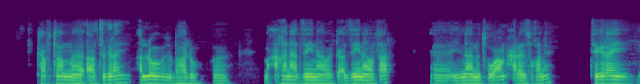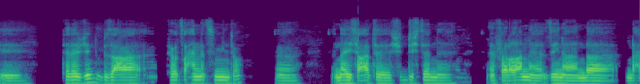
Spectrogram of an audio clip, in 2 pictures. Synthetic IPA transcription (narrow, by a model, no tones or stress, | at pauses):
kʰaβt̪ʰo̞maβt̪ʰɨɡɾajalːozɨbːaɦalu | maʕaxɐnat̪zejnawɔjkʰaʔa̰zejnawut̪ʰaɾ | ḭlnanɨt͡sʼɨwːamħad̪ɐzɨxo̞nɐ | t̪ʰɨɡɾaj | t̪ʰeleviʒɨnbɨzaʕβat̪ʰɐwɐt͡sʼaħɨnːɐt̪sɨmːint̪ʰo̞ | najsaʕat̪ʃɪd̪ːɨʃt̪ʰɐn | fɐɾɣʼanzenand̪and̪a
